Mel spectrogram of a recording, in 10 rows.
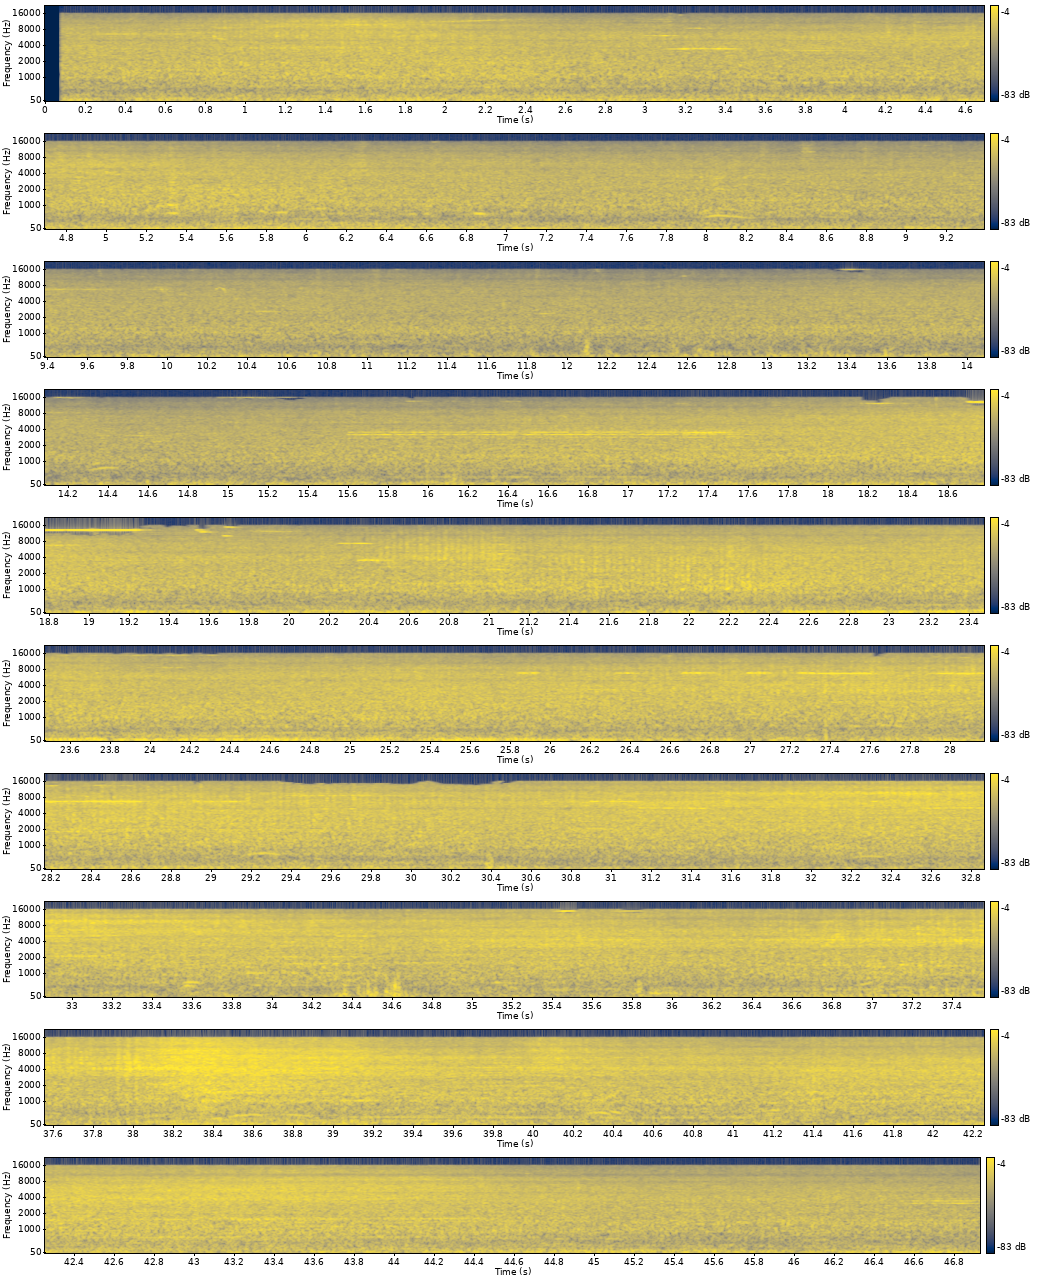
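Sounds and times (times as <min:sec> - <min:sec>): vehicles passing: 0:00.1 - 0:46.9.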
